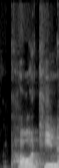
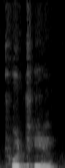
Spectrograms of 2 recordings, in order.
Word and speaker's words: poutine: Potin is a Canadian dish originating from Quebec consisting of French fries.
